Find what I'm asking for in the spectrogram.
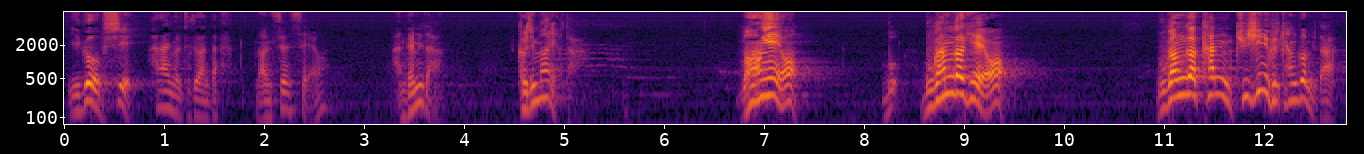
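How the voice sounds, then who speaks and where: A man preaching a sermon in a church hall, his fairly high voice leaping up and down with lively intonation. He drops to near whispers and then bursts out loudly. The sound carries a long, ringing reverb from the sanctuary. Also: normal speed, long pauses, slightly rough. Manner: animated, swinging from hushed asides to loud exclamations. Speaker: pastor.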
